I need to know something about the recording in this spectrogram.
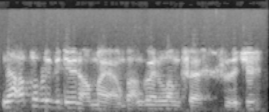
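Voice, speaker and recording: Middle-aged man, husky, brisk, easygoing phone-in guest, muffled phone audio. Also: medium pitch, sing-song. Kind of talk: interview answers with practical tips. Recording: muffled telephone line into radio.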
